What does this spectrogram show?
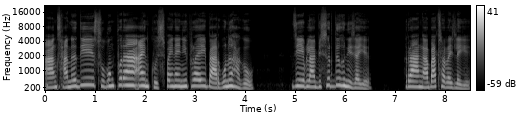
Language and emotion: Bodo, disgusted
